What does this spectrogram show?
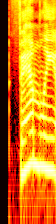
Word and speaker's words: family: Family often sounds like family.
